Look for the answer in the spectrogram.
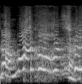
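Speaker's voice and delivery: high shout breaking into laughter; imitating her brother's kitchen yell through laughs; laughing mock yell. Aunt retelling her brother's shout from the kitchen, laughing. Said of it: "在厨房大喊".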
